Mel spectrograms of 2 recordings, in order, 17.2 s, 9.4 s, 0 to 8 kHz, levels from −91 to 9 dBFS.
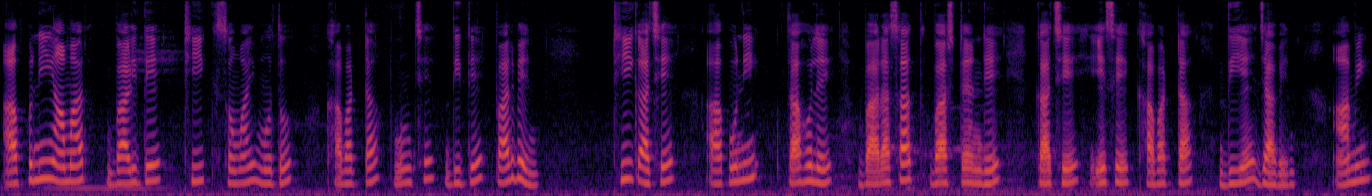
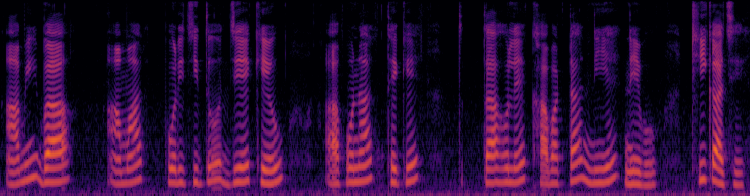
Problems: none marked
